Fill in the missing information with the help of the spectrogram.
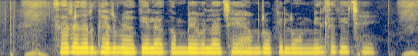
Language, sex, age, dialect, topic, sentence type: Maithili, male, 25-30, Eastern / Thethi, banking, question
